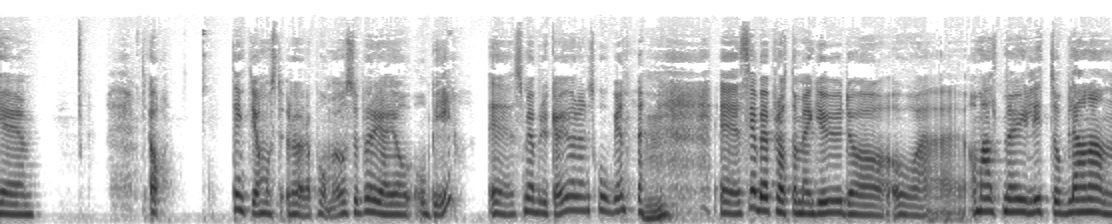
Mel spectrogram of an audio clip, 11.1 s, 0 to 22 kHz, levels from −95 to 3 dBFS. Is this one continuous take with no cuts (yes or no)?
no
